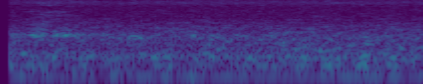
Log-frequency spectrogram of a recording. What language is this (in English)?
Urdu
